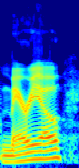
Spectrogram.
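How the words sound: The name is said with a Canadian pronunciation. "my Canadian pronunciation of Mario"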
